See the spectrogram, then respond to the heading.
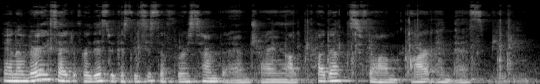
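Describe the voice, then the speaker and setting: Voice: mid-range voice, sing-song, brisk. A beauty vlogger chatting enthusiastically and casually through a makeup product review, often dropping in filler phrases like "you know". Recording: roomy echo, faint background noise.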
